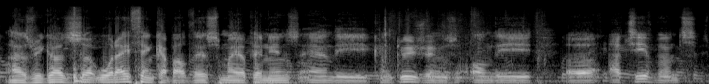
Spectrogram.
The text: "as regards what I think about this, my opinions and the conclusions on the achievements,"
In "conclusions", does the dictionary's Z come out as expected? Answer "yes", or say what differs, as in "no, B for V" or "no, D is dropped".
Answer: yes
